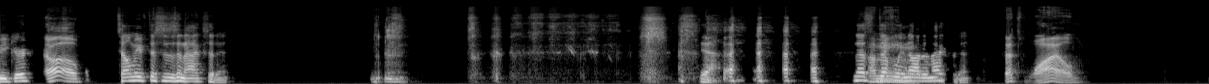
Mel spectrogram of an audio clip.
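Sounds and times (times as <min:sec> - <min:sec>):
men laughing: 0:04.7 - 0:09.2.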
